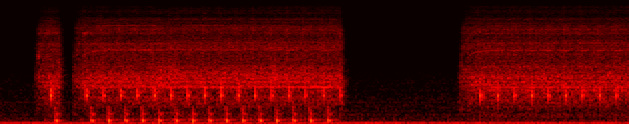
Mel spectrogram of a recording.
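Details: HPI Savage nitro RC engine after fitting a new one-way bearing, exhaust gasket and exhaust coupler, on its first run since: a steady low buzz with light even ticking about three times a second, holding smooth. Normal idle.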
